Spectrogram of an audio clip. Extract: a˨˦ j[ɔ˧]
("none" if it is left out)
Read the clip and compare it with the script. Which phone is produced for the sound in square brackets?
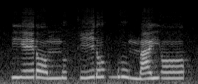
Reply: ɔ˧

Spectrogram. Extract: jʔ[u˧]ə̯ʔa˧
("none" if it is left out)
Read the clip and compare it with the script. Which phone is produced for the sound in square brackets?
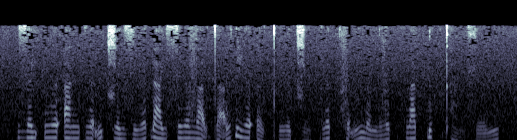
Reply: u˧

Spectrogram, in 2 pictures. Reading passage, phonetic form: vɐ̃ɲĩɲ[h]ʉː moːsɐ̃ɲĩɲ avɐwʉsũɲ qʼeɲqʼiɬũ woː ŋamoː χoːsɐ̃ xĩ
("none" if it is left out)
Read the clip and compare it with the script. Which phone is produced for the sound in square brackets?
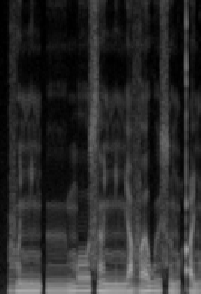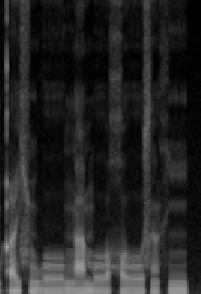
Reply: ʔ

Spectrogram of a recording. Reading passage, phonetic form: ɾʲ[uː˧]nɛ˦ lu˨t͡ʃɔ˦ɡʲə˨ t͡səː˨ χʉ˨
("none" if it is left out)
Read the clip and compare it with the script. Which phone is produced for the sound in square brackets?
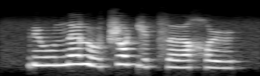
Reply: uː˧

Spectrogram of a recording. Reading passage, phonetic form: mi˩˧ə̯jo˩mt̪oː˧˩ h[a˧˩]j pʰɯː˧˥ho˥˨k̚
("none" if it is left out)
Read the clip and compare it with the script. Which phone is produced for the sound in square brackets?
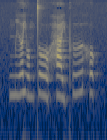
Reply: a˧˩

